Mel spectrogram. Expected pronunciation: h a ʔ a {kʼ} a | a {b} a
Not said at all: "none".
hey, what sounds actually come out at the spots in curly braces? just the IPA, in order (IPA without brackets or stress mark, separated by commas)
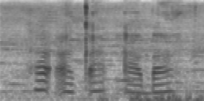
kʼ, b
